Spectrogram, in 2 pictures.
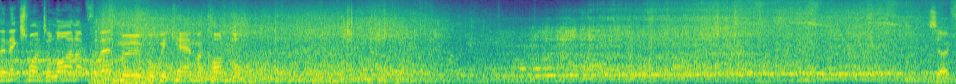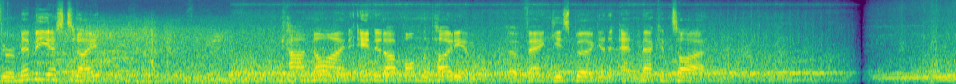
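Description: Racing car engines roar loudly as cars speed past.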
